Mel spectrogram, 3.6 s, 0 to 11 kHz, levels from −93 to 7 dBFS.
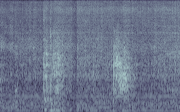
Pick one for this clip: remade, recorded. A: remade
